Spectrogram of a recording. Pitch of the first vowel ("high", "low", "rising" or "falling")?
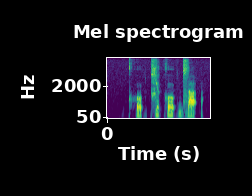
low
